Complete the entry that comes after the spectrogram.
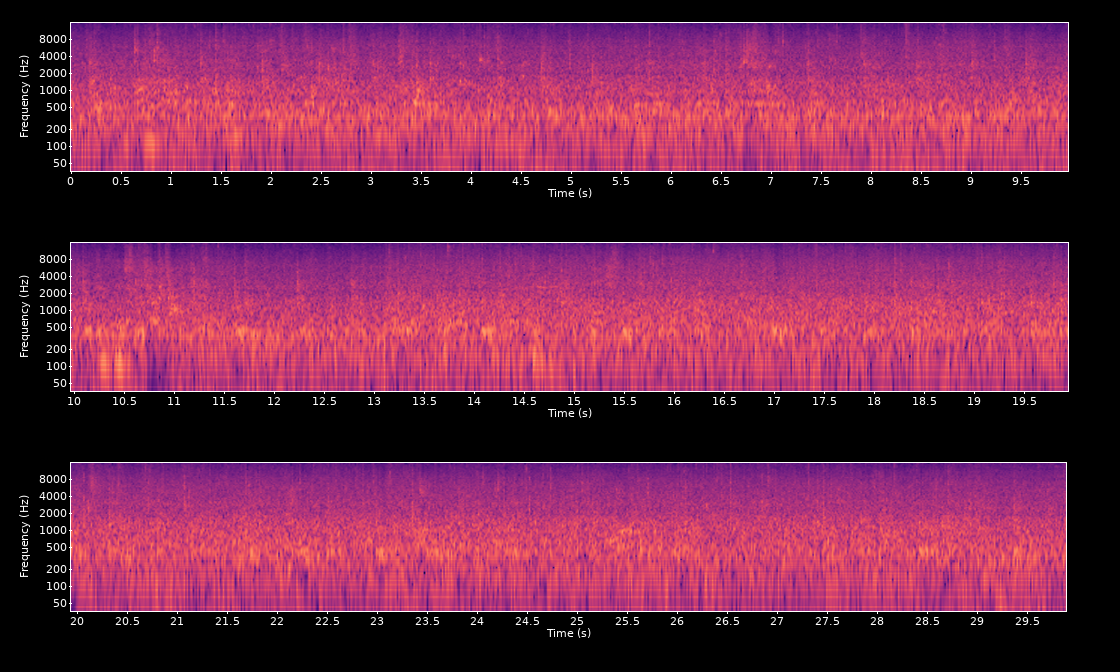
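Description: Steady rain, an even patter with a few sharper drops.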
